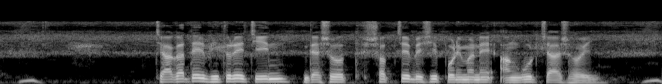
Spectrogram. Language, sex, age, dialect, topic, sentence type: Bengali, male, 25-30, Rajbangshi, agriculture, statement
